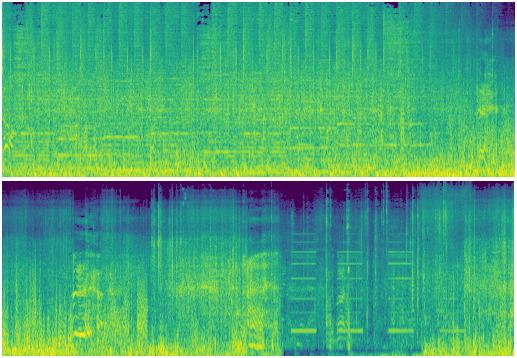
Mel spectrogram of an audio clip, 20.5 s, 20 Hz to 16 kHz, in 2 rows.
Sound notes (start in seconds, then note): 0.2 dramatic music; 9.9 coughing; 13.1 air whooshing; 15.0 coughing; 17.6 air whooshing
